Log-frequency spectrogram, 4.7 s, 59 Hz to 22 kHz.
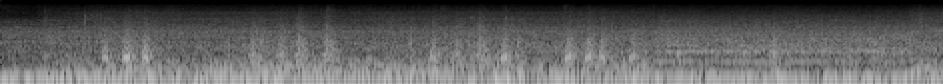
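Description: Simulated train on the Fife Circle Line from Edinburgh to Aberdour in Train Simulator 2021, a steady low rumble of running wheels and motor with faint rhythmic clicks and a rising tonal whine near the end.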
